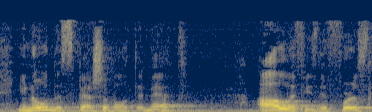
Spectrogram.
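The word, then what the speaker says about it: אמת: Emet. You know what's amazing about Emet? It's the same Maharal, the great sage in Kabbalistic in the 17th century says. You know what's special about Emet?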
